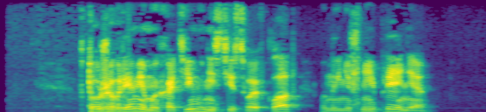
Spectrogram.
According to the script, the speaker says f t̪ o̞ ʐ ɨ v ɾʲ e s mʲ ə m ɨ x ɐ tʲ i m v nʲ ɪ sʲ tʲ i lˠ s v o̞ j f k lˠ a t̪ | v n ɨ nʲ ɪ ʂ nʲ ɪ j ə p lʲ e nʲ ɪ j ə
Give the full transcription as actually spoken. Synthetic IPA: f t̪ o̞ ʐ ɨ v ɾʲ e mʲ ə m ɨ x ɐ tʲ i m v nʲ ɪ sʲ tʲ i s v o̞ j f k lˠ a t̪ | v n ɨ nʲ ɪ ʂ nʲ ɪ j ə p ɾʲ e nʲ ɪ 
